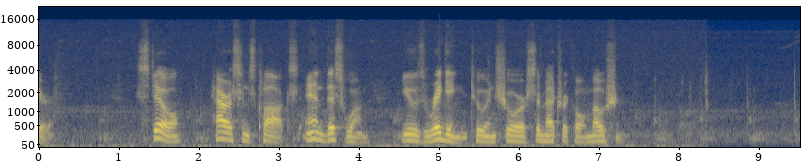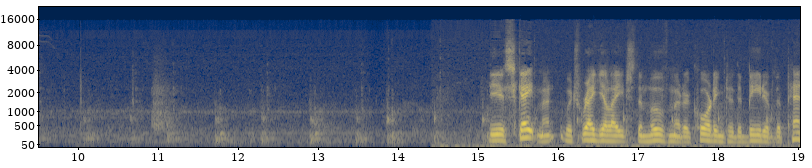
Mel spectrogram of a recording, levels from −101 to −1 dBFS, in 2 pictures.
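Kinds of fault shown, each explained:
Adaptive stream at a lower bitrate: from 9.68 to 15.68 s quality drops abruptly, consistent with Opus falling from 64 to 24 kbit/s. Codec artefacts rise. The spectrogram shows the change happen suddenly, while the waveform stays gapless.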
